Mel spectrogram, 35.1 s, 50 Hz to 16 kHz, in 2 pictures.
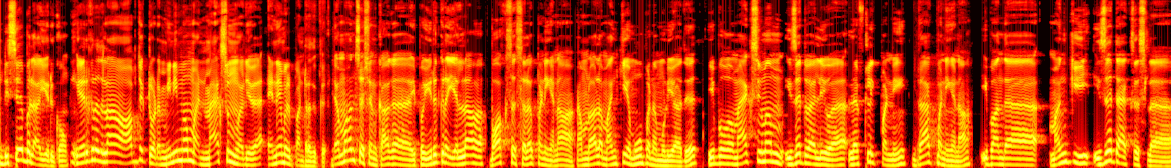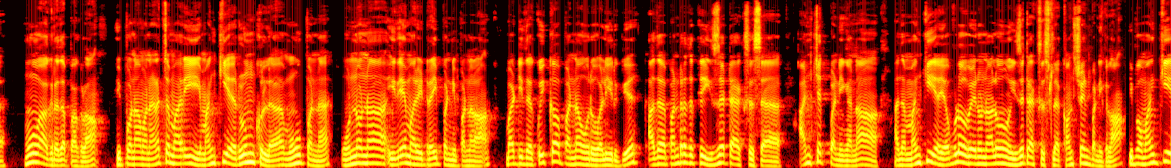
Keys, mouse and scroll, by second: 8.8 middle click, 10.8 click, 11.2 click, 11.8 click, 12.0 click, 12.5 middle click, 12.7 g, 14.6 click, 17.8 click, 21.4 g, 28.1 middle click, 29.7 middle click, 30.2 click, 30.9-31.6 scroll up 2, 31.1 shift+middle click, 31.6 click.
